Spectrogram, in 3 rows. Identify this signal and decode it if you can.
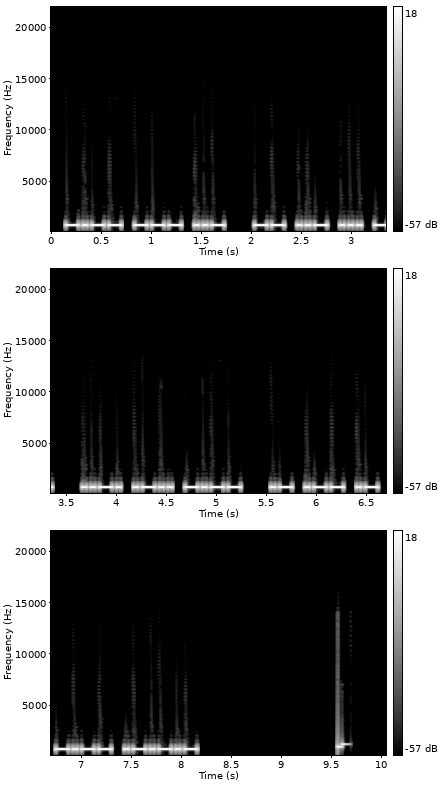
Morse code, heard as a keyed tone, about 28 wpm, 700 Hz. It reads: YOU MUST FLY AWAY.
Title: Sentences from Top 1000 Words - Review Part 2 - 28wpm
